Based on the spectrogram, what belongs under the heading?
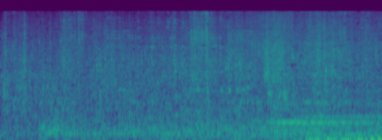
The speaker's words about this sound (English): On Big John's fishing boat, he pulls a lever attached to a machine. A pulley hoists a large fishing net out of the water.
